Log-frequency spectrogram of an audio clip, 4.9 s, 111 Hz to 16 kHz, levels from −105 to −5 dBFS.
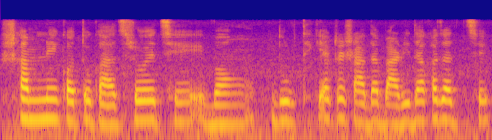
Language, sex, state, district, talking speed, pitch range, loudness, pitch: Bengali, female, Bihar, Katihar, 160 wpm, 200-230 Hz, -20 LUFS, 220 Hz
